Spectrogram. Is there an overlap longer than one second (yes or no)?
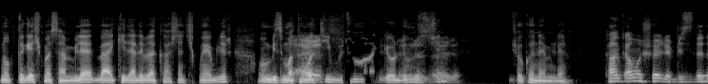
yes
